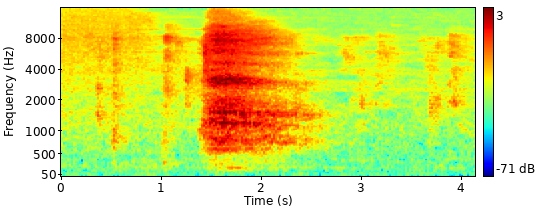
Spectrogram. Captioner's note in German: Seufzer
